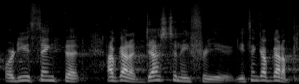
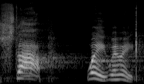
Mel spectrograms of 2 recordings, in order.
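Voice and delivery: urgent angel voice; 3 semitones higher than usual. Retold or imitated. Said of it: "And he goes".

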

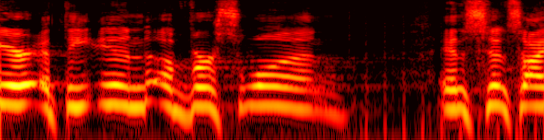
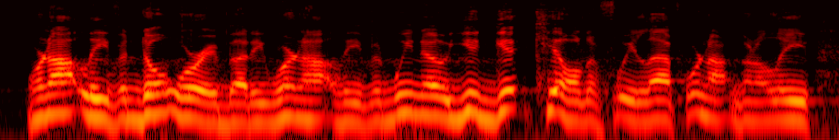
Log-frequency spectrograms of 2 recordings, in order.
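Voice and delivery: low, soft, calming the jailer; quiet reassurance; 7 semitones lower, 9 dB quieter, faster than usual. Acted. Prisoners telling jailer they are not leaving, quiet reassurance. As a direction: keep it hushed and steady, like settling someone down.

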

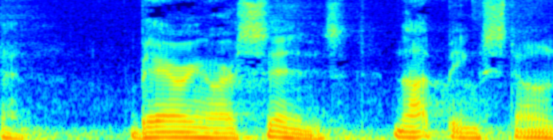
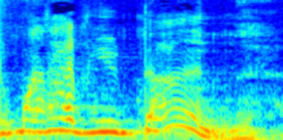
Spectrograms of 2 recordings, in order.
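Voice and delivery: high scornful taunt at a beaten prisoner; mocking Pilate; 10 semitones higher than usual. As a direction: sneer at him, much higher. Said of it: "He looks at him, he says".

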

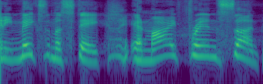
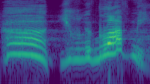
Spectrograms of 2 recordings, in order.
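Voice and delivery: slow, high, awed realization; wondering delight; 4 semitones higher, slower than usual. Retold or imitated. God answering the worshipper, slow and amazed. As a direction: let the wonder stretch out slowly. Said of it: "he looks and he's just".

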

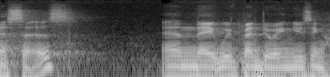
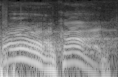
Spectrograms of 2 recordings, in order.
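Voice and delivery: high mock dog voice; puppy's exasperated groan. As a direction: voice the frustrated puppy. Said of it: "And they're like".

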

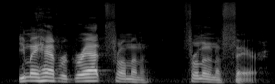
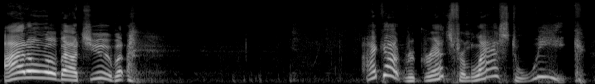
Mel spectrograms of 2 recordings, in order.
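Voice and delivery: emphatic preaching; 7 semitones higher, 3 dB louder than usual. Real, not acted. Preacher turns to congregation.

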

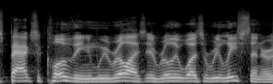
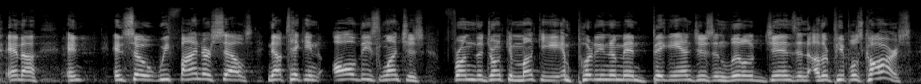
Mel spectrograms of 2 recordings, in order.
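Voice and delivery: ordinary talk, nothing marked

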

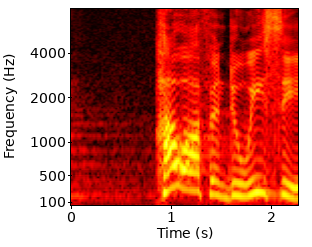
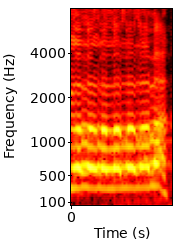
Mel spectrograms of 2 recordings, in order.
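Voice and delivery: high, loud mock chatter of la la la; hammed-up babble of excited women; 9 semitones higher, 6 dB louder, much faster than usual. Pastor mimics the women talking excitedly, high and loud. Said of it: "they begin to talk".

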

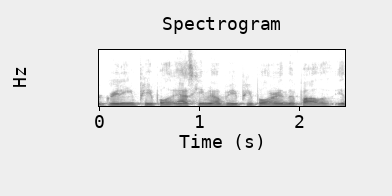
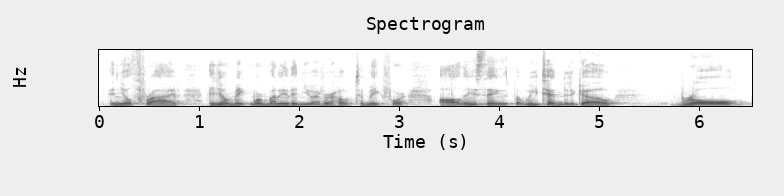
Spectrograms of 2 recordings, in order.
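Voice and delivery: ordinary talk

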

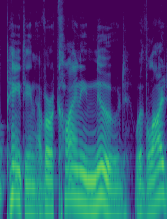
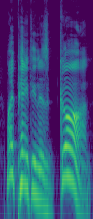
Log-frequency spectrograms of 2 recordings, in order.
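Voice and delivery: higher, slow, agitated lament; frantic dismay; 7 semitones higher, 3 dB louder than usual. Acted. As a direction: lament the loss, voice raised in pitch. Pacing frantically after the loss.

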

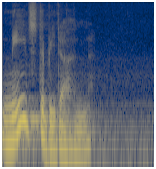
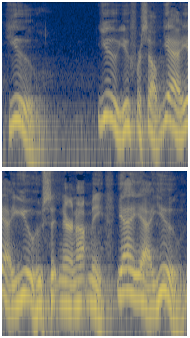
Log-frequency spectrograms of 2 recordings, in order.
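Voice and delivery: higher and louder, punching every "you"; emphatic; 4 semitones higher, 4 dB louder than usual. Acted. Preacher voicing Jesus insisting to Peter, emphatic. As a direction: jab each "you" straight at the listener.

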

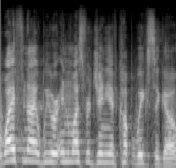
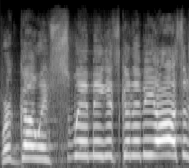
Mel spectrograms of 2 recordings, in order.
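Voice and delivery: loud, high, building pep talk; excited hype; 9 semitones higher, 6 dB louder than usual. Retold or imitated. Dad hyping daughter about the lake, loud excited build. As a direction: sell it to a kid, getting higher and louder.

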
